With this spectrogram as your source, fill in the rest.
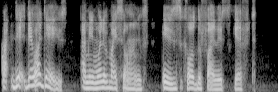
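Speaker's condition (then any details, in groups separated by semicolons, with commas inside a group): Spinal muscular atrophy type 2; from birth, slightly progressive since 20s, arms less mobile, power chair from 12, sensation unaffected; hard time talking before medication, breathing, speaking, singing now stronger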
